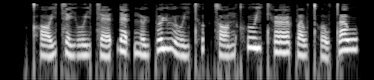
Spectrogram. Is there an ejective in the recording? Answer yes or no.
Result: no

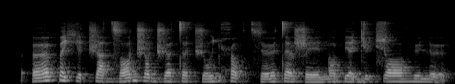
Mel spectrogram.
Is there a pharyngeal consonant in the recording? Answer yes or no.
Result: yes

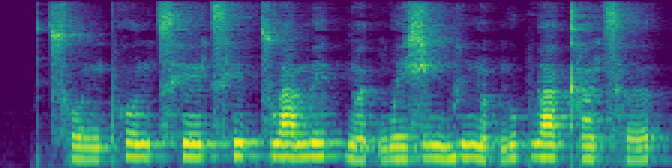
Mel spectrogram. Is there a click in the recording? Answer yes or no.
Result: no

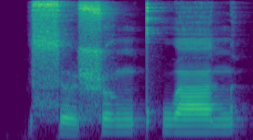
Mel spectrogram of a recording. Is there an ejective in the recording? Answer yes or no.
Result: no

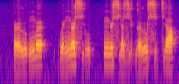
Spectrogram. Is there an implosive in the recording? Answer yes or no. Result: no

